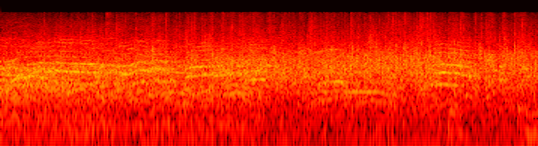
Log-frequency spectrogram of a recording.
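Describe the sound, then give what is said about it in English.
Steady audience applause fills the whole stretch, a dense, even wash of many hands clapping at a constant loudness, with faint crowd murmur mixed in and no single voice standing out. “He turned an ooh into a clapper.”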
